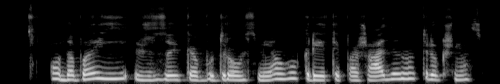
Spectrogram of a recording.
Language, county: Lithuanian, Klaipėda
